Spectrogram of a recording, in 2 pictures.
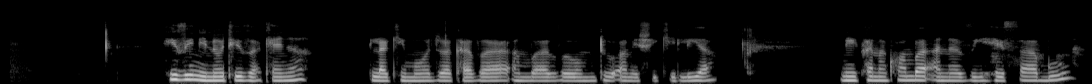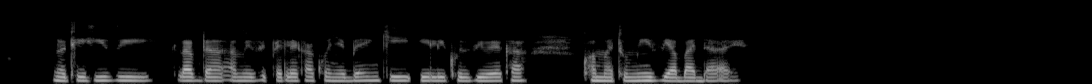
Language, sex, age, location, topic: Swahili, female, 18-24, Nakuru, finance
